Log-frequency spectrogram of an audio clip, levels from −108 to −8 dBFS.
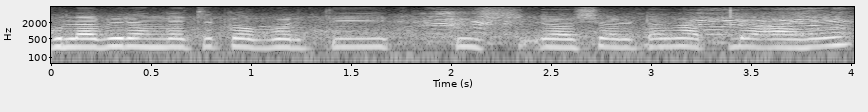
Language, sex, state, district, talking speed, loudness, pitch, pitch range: Marathi, female, Maharashtra, Mumbai Suburban, 135 wpm, -18 LUFS, 250 Hz, 245-255 Hz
